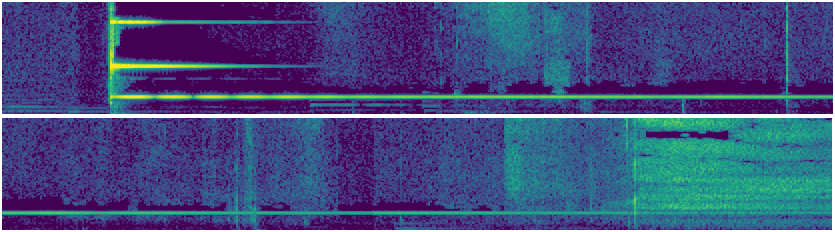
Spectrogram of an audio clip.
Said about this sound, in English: I will begin and end the meditation with the ring of the chime.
